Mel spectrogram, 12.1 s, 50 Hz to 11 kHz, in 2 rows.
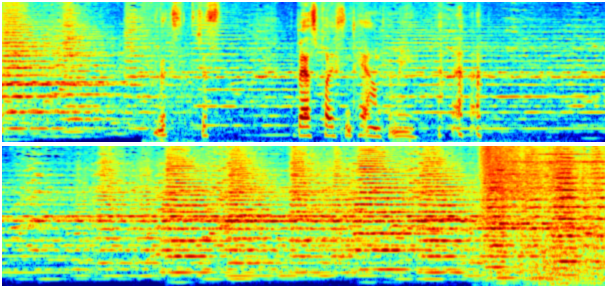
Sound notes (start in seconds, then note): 4.1 laughs; 6.6 triumphant music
